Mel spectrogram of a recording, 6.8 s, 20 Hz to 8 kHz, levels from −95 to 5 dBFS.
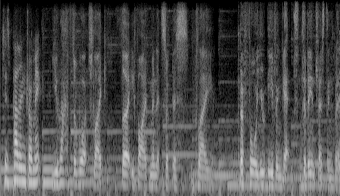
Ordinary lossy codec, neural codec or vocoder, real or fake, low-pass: Opus, 16 kbps; none; real; 7.2 kHz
